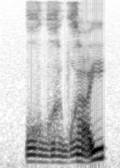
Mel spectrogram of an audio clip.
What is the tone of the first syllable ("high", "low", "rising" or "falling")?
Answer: low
